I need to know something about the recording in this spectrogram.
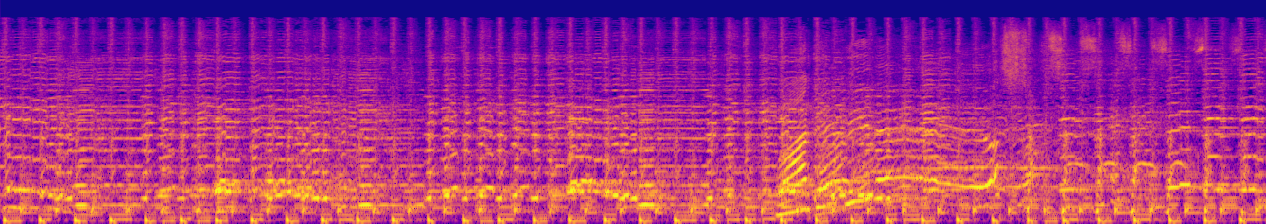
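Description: Live band playing fast Romanian dance music with a steady pounding beat, a saxophone leading the melody; about eight seconds in the saxophone plays a quick rising run into a wavering, ornamented phrase.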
